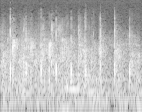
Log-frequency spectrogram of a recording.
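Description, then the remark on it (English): A scattered round of applause from an audience applauding themselves, with sharp individual claps rising out of a steady bed of crowd clapping. It runs unbroken and at a moderate level, with no voices over it. “Why don't you give yourselves a round of applause there?”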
